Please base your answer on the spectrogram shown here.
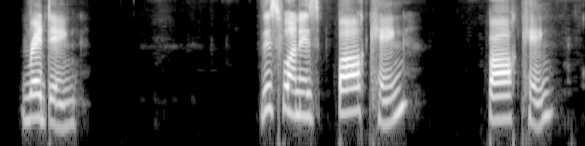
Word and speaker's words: Reading: not reading as in reading a book this one is just reading reading this one is barking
